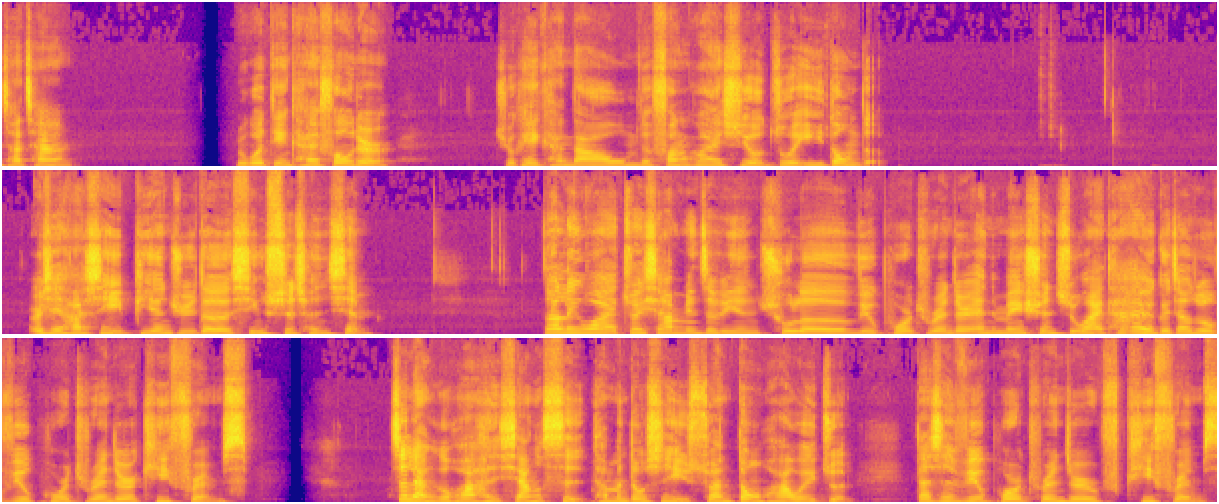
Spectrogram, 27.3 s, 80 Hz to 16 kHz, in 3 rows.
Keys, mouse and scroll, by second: 13.4-27.3 drag.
